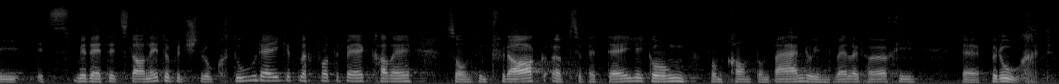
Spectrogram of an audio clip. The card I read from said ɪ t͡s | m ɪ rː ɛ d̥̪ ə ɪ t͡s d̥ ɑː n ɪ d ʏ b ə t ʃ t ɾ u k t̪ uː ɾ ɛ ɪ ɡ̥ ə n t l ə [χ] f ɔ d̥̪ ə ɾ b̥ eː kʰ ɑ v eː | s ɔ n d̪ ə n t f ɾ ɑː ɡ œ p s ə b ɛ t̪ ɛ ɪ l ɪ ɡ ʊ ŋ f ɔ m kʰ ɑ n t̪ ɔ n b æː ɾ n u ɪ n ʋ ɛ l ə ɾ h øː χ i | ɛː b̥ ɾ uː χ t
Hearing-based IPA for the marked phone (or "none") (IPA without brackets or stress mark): χ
